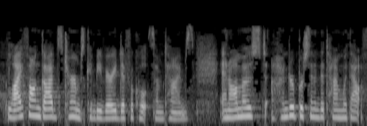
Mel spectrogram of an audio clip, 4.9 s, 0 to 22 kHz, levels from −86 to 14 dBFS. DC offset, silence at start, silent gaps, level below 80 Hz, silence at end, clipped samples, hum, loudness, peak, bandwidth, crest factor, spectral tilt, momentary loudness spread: under 0.1%; 0.05 s; none; -64 dBFS; 0.05 s; under 0.1%; none; -24 LUFS; -2 dBFS; 10 kHz; 22 dB; -4.5 dB/octave; 12 LU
